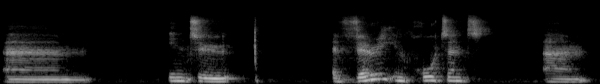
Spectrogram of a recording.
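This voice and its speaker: A man's voice: mid-range voice, expressive, extremely slow, slight background noise. South African man presenting on a video call. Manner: conversational and explanatory, with frequent ums and restarts. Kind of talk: live online business finance presentation.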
